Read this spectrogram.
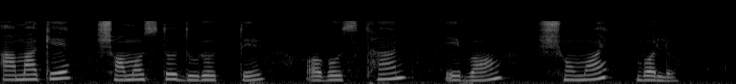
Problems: none marked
